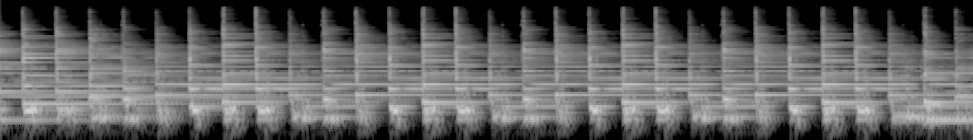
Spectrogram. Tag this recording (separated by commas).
playing mandolin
